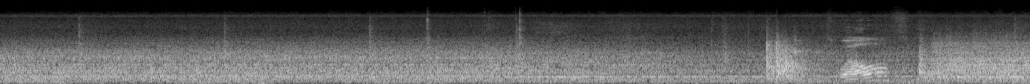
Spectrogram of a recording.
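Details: Reconditioned Blanchard 18-36 vertical spindle rotary surface grinder with a serviced table transmission gearbox, chuck stepping through 6, 9, 12, 18, 25 and 33 RPM: steady, even machine hum with no knocks or grinding; gearbox running healthy.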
